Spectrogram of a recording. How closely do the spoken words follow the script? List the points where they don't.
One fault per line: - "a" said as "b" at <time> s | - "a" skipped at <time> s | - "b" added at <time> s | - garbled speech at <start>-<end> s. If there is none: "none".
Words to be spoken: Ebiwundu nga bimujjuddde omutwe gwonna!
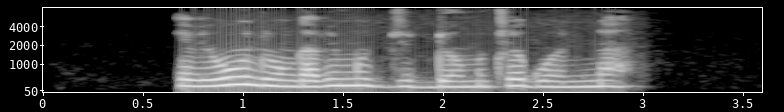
none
